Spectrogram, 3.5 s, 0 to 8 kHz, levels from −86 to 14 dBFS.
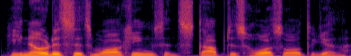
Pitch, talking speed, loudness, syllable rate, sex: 130 Hz, 155 wpm, -18 LUFS, 5.1 syllables/s, male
